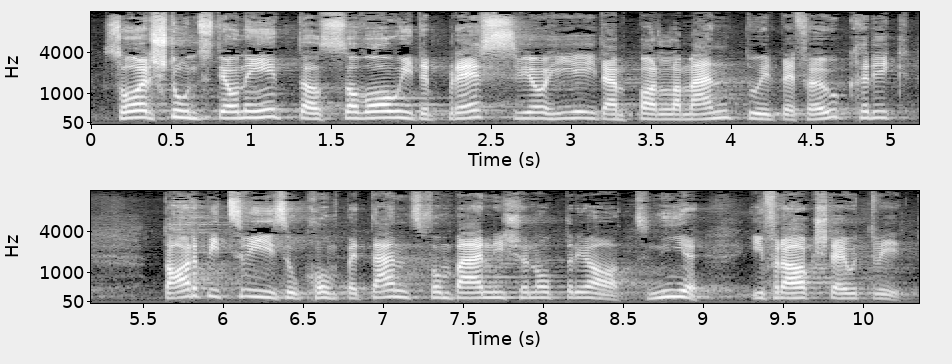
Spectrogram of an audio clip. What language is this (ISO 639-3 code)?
gsw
